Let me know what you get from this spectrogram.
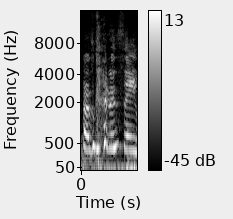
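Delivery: high, giggly, struggling to speak; laughing. Real, not acted. Player trying to explain their line, laughing. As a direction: squeeze the words out through real laughter. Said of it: "I'm laughing so much".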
